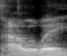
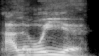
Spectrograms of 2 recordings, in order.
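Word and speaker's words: Alawieh: So Alaway, am I doing that? Alawiyah. There we go, Alawiyah.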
